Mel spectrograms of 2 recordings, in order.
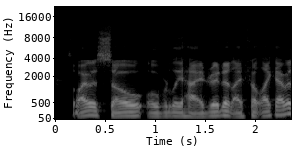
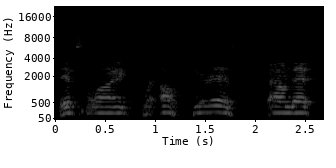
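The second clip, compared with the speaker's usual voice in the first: far from mic; 8 semitones higher, 15 dB quieter than usual. Real, not acted. Speaking away from mic.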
